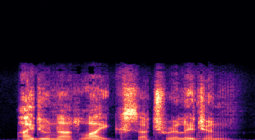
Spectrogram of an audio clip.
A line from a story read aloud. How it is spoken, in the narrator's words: Whipple said flatly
